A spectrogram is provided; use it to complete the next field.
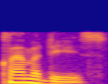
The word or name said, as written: chlamydes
